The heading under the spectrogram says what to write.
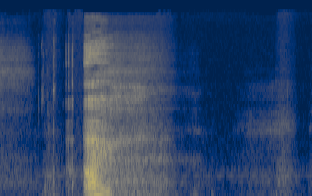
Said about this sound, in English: Even though, like I said, I'm dog ass tired. So I keep yawning, but it's not going to be a full hour.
